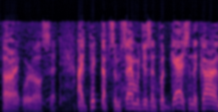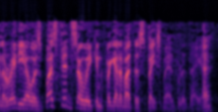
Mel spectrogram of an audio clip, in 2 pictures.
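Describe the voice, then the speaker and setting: An actor playing a breezy, flirtatious suitor in a 1950s radio drama, casual and jaunty. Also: male voice, mid-range voice, wildly swooping pitch, fast, sharp tone, heavily acted. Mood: cheerful, playful. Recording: dull, noisy 1950s radio recording.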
